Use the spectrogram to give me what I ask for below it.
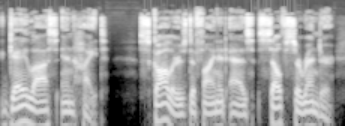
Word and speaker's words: Gelassenheit: The word is galassin height, roughly pronounced galas in height.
